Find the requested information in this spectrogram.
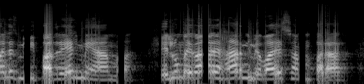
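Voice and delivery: loud, high declamation of scripture; fervent, shouted sermon delivery; full-force preaching. Real, not acted. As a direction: proclaim each phrase loudly to the congregation.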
